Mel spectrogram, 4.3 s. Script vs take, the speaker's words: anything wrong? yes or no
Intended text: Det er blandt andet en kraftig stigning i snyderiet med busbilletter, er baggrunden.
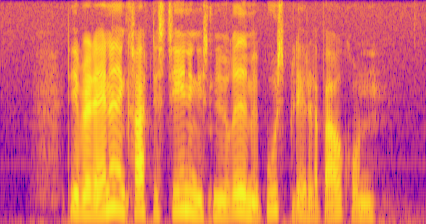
no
